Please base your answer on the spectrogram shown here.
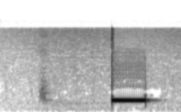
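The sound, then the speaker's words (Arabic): A telephone busy tone after a call drops: a faint tone hums first, then one loud, steady mid-pitched beep lasts just under half a second and cuts off. “معلش انقطع الاتصال، هنتظر الاخت اسماء مره اخرى.”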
